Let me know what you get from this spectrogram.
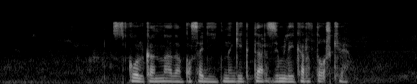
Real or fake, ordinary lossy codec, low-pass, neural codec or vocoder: fake; none; 7.2 kHz; codec, 16 kHz, 4 kbps, X-Codec, HuBERT features, trained on LibriSpeech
